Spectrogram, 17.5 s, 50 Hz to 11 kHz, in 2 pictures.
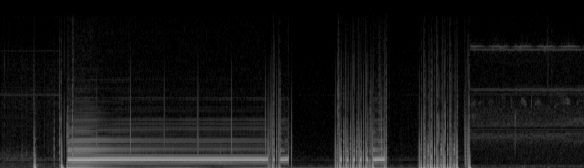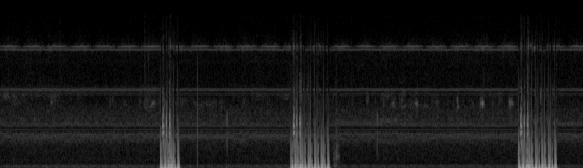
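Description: A telephone call to the 266 office through an old Bell System step-by-step CDO exchange: a buzzy tone and clattering switch bursts, then a steady hum with three short, harsh bursts of the newer CDO ring spaced a few seconds apart.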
